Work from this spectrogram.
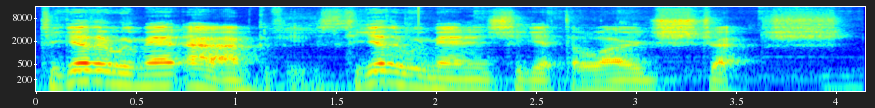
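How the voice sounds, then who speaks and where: A man doing casual let's play commentary and reading game text aloud in a halting way, with exasperated, slangy, sweary asides. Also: on the low side, expressive. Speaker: gaming YouTuber, let's play host. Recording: roomy sound with music underneath.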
